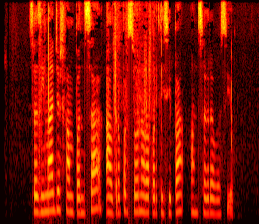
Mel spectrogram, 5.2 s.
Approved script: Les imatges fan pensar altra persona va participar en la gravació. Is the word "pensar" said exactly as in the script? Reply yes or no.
yes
